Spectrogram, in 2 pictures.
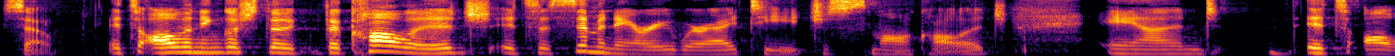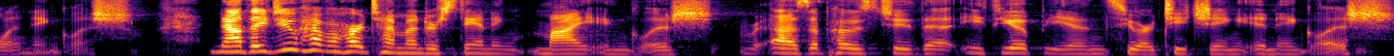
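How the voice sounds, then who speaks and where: A normal speaking voice with an American accent, moderate pace, ordinary pitch variation and big swings in loudness. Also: woman, medium pitch for a woman. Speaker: missionary seminary teacher. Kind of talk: church missions presentation with Q&A.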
